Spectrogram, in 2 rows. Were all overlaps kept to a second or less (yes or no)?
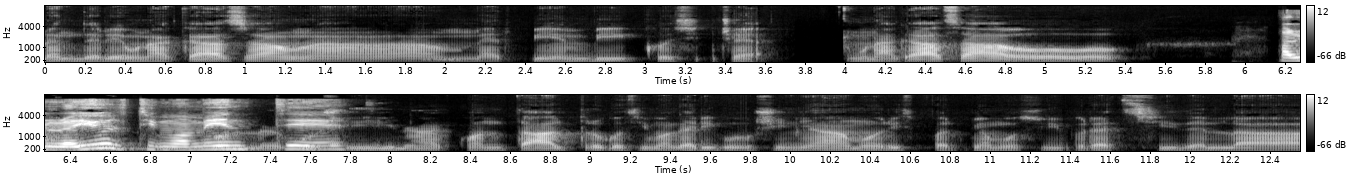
no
